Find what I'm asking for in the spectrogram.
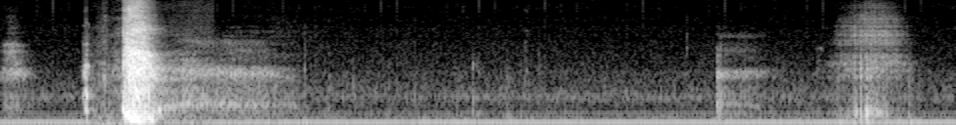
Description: I have no idea what’s going on with my nose but it tickles so much and all the sneezes are wet and powerful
